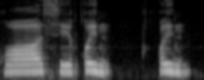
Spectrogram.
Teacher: قاف کا مخرج ہے، زبان کی جڑ اوپر تالو کے نرم حصے سے لگے · غاسقن میں غائن کو موٹا کریں گے اور قاف کو بھی موٹا پڑھیں گے. غاسقن قن، ٹھیک ہے.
